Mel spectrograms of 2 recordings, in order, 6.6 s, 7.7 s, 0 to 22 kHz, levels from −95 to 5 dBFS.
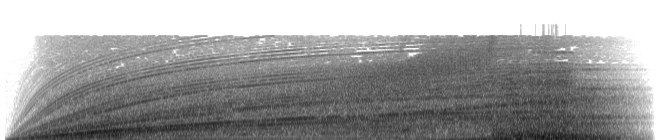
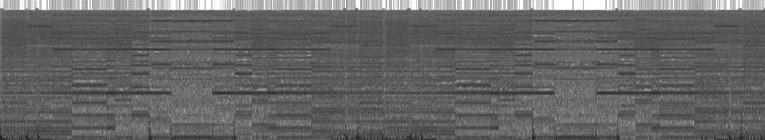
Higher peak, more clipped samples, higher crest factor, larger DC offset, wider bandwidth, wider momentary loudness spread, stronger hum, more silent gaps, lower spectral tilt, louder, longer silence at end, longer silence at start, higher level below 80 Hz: about the same, 0 dBFS vs 0 dBFS; second, under 0.1% vs 0.3%; first, 14 dB vs 8 dB; second, under 0.1% vs 3%; second, 8 kHz vs over 20 kHz; first, 8 LU vs 1 LU; neither; neither; first, -6 dB/octave vs -0.5 dB/octave; second, -14 LUFS vs -6 LUFS; first, 0.25 s vs 0 s; about the same, 0.1 s vs 0 s; first, -20 dBFS vs -28 dBFS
